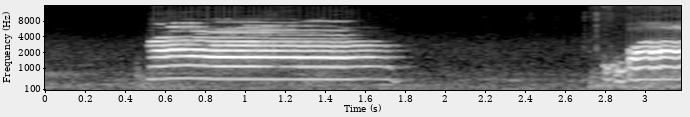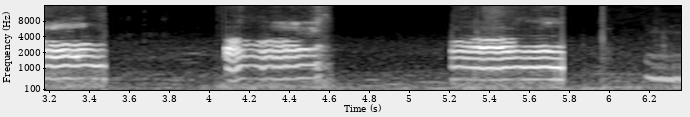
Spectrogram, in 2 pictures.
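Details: Kitten cries with four loud, pitched meows in just over six seconds, the first long and steady, the others shorter, one sliding upward at the start, against a faint low hum.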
